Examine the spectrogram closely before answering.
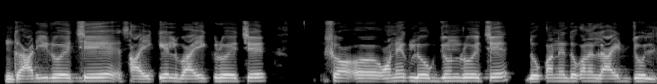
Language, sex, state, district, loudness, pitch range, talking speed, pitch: Bengali, male, West Bengal, Dakshin Dinajpur, -15 LUFS, 145-160 Hz, 125 wpm, 150 Hz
